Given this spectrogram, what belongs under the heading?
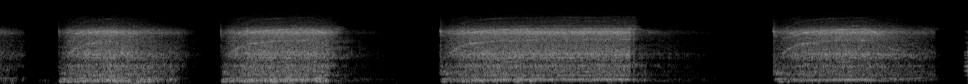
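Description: A food processor pulses cauliflower into rice in four loud bursts of a few seconds each, its whirring motor starting and stopping with short silent gaps between pulses and no talk.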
